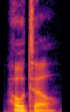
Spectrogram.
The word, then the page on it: apron: English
